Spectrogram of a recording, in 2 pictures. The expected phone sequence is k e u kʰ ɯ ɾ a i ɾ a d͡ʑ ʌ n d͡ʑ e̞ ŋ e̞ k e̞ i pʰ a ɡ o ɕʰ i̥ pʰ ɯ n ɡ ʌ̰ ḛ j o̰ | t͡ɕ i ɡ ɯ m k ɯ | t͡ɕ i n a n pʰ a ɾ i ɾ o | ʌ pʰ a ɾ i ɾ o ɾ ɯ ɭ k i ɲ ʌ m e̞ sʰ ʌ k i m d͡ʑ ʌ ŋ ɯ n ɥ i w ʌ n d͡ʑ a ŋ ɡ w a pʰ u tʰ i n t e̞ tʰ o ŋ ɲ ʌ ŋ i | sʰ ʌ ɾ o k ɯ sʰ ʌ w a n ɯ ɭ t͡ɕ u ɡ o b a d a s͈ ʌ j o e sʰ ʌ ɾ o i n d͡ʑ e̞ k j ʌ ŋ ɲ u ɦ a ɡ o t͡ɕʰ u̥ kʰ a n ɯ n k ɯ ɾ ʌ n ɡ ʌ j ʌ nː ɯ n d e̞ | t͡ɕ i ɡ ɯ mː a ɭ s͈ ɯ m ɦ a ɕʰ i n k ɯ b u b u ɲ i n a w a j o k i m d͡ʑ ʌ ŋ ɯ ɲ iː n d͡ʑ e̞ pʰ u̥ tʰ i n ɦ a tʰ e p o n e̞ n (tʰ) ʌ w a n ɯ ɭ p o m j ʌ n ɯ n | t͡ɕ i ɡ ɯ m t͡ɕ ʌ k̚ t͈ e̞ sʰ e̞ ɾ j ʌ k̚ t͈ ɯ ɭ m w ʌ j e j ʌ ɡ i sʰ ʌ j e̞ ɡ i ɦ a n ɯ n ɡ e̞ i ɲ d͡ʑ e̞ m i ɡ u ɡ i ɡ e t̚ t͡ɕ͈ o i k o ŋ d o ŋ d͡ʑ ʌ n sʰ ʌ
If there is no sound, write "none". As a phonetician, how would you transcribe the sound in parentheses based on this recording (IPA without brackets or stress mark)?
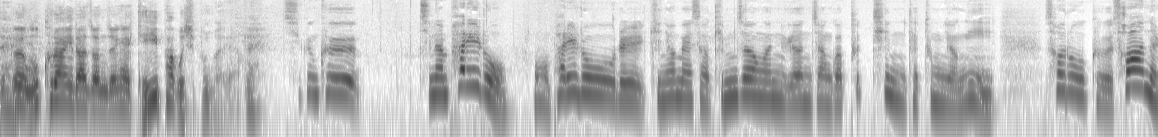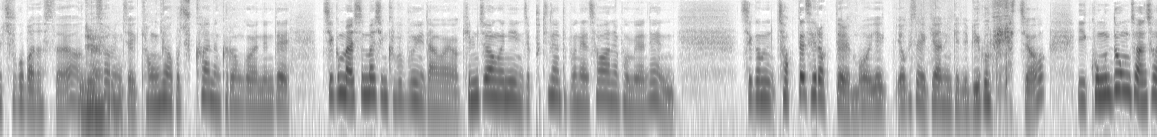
sʰ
